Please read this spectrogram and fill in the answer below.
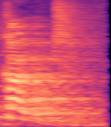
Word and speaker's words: Kant: It's pronounced as Kant.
